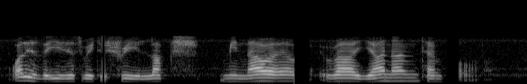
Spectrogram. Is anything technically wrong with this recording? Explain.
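Yes, there's packet loss filled with silence. The speech, which comes through a telephone-band G.711 line, drops out completely at 1.02 to 1.05 s (30 ms), 2.94 to 3.09 s (150 ms) and 4.47 to 4.59 s (120 ms). Every gap is a multiple of 30 ms, which fits 30 ms packets going missing and the receiver playing dead silence in their place. Because the audio stops and restarts abruptly, each hole has hard edges.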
